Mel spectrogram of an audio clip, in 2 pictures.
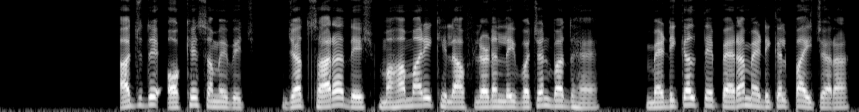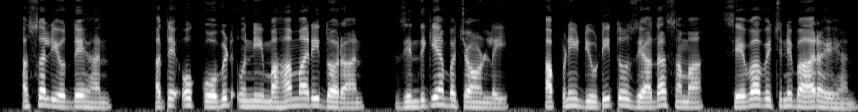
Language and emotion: Punjabi, neutral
